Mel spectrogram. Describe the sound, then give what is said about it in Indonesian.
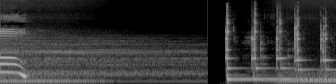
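A gong is struck once in a music shop, its deep tone wavering and then ringing out in a long, slowly fading hum. After a brief silence, a run of quick, bright struck notes follows. “Gong ini bunyinya mendengar.”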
